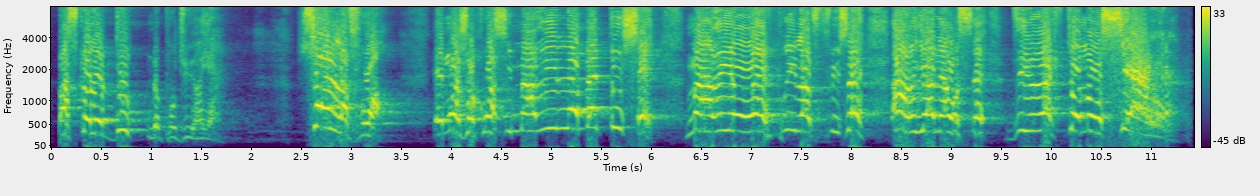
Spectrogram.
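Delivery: loud, high preacher's cry; fervent preaching. Acted. Preacher to congregation about faith, fervent shout. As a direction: proclaim faith to the crowd.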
